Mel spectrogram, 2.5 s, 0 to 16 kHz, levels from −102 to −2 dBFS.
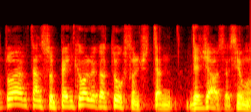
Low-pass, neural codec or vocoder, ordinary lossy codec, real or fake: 7.2 kHz; none; MP3, 96 kbps; real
